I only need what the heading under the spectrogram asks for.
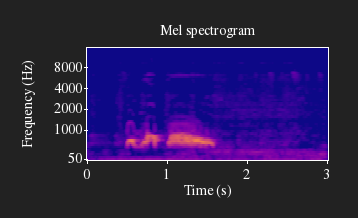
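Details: A spotted dove sings one phrase as a lure for other doves: a rapid wavering double coo, then a long hoarse note that fades downward. A soft low hum continues afterward.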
